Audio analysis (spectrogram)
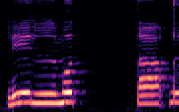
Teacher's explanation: tekankan suara kita ke huruf ta kemudian tahan sejenak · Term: tasdid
